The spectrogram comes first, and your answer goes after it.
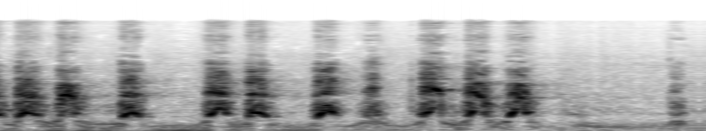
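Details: Groenendael Belgian Shepherd puppies, three months old, reacting protectively to a stranger filming while moving: a rapid run of about ten sharp, high-pitched barks, some doubled, fading into quieter yips near the end.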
